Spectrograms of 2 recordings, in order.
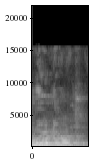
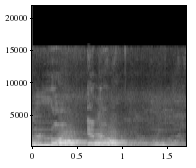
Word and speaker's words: ন এনম: আমরা সাধারণত পড়ব নৈনম, মাস্টার বাবু তাই তো পড়ব নৈনম, কিন্তু নৈনম বললে অর্থ বুঝবে না। এটা প্রাকৃত উচ্চারণ হচ্ছে ন এনম, না আমাকে, ন এনম।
